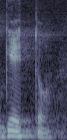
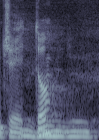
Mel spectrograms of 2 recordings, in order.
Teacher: pronuncia, ci sono alcuni che sostengono che probabilmente nel veneziano dell'epoca le palatali fossero realizzate come velari e quindi già i veneziani dicessero ghetto e non getto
